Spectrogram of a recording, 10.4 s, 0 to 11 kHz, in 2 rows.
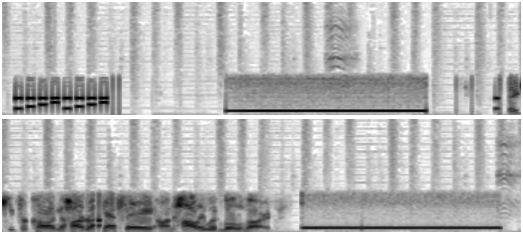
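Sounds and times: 
telephone touch-tone dialling beeps: 0:00.2 - 0:01.1, 0:02.2 - 0:04.2, 0:08.2 - 0:10.2
loud steady telephone line tone: 0:02.2 - 0:04.2, 0:08.2 - 0:10.2
speech: 0:05.0 - 0:08.1.

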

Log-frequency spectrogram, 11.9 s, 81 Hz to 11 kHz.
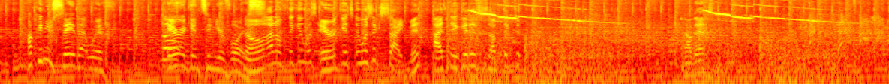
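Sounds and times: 
speech: 0:00.4 - 0:07.7, 0:09.1 - 0:09.8
laughter: 0:02.2 - 0:07.0, 0:10.2 - 0:11.8
crackling firework burst popping: 0:05.9 - 0:11.8
high whistling firework rockets: 0:05.9 - 0:11.8.

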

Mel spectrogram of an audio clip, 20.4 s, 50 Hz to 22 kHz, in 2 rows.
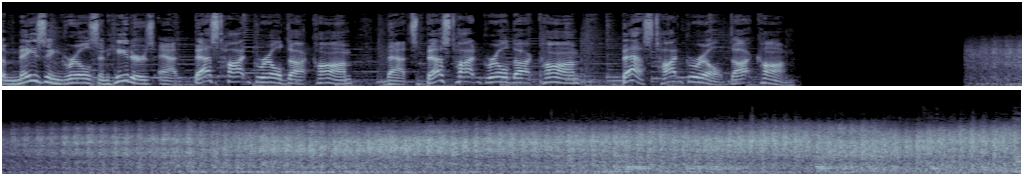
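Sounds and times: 
train passing: 0:00.0 - 0:05.7, 0:09.6 - 0:20.3
speech: 0:00.0 - 0:08.0
faint rail clatter: 0:09.7 - 0:20.3.

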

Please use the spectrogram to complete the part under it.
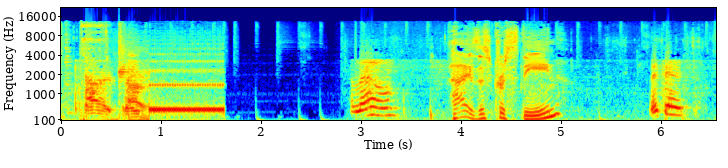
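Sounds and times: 
speech: 0:00.2 - 0:01.0, 0:03.1 - 0:05.1, 0:05.9 - 0:06.4
telephone dial tone as a radio station places a call: 0:00.9 - 0:01.7.

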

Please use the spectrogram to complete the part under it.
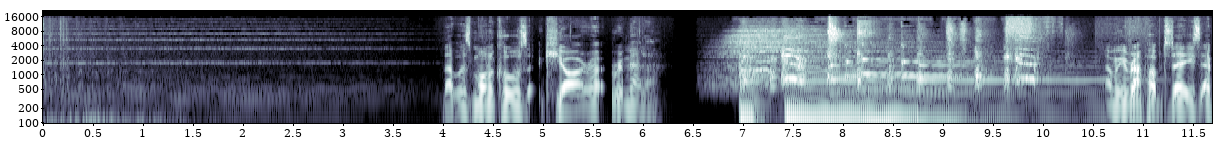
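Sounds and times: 
speech: 0:04.0 - 0:06.2, 0:10.6 - 0:11.6
backyard chickens clucking and squawking: 0:07.0 - 0:10.2.

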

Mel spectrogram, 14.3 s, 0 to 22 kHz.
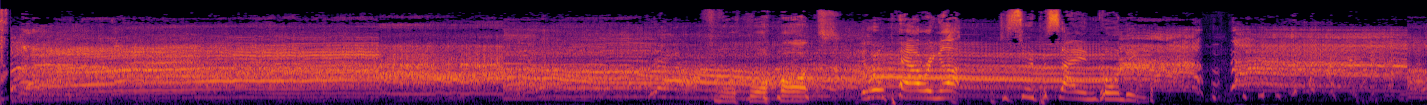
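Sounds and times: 
group of people yelling in a park: 0:00.0 - 0:14.2
laughter: 0:06.5 - 0:14.2
speech: 0:07.5 - 0:11.7.

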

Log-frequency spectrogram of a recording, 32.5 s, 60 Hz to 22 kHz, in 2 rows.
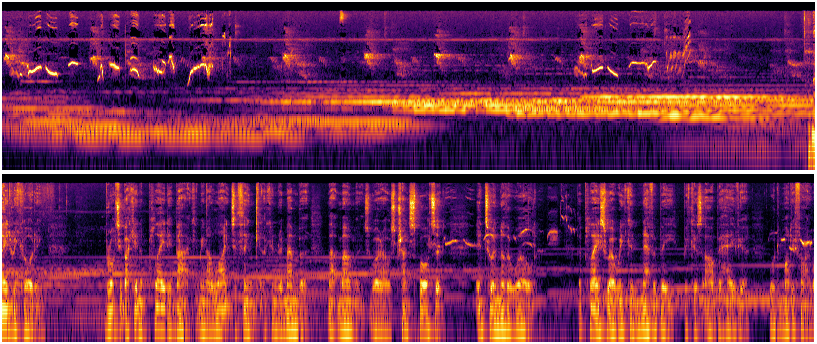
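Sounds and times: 
small garden birds chirping and twittering at a bird table at a house near Sheffield: 0:00.0 - 0:32.5
speech: 0:18.5 - 0:27.0, 0:27.8 - 0:32.5.

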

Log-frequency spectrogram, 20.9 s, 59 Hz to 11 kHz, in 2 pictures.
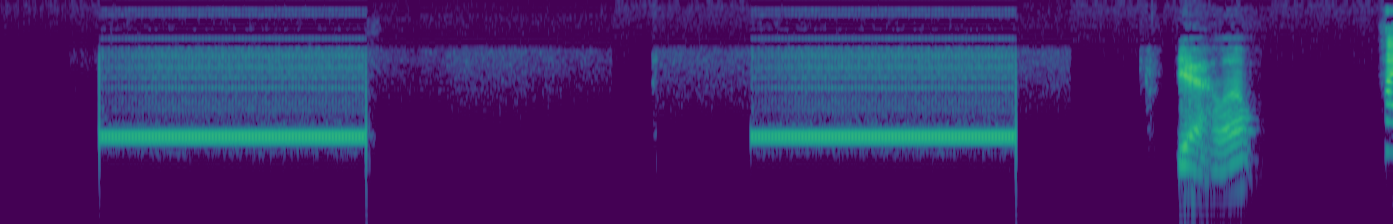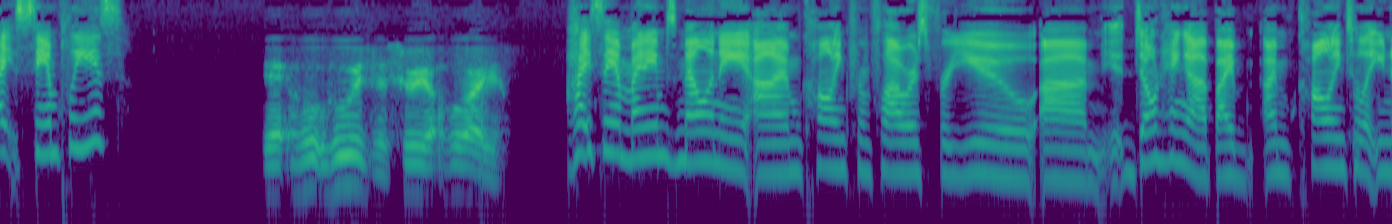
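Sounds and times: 
long steady telephone ringing tones: 0:00.7 - 0:02.8, 0:05.6 - 0:07.7
speech: 0:08.9 - 0:09.5, 0:10.5 - 0:11.4, 0:12.4 - 0:20.8.

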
